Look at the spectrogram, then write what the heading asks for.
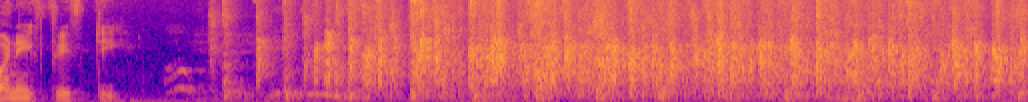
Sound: audience clapping

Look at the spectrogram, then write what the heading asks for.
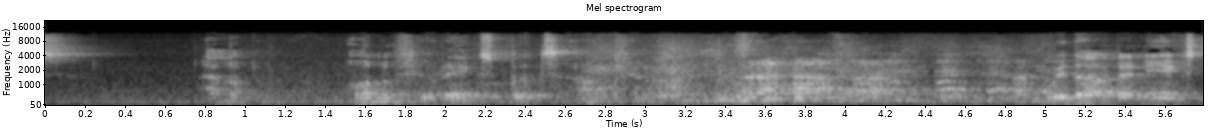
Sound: laughter

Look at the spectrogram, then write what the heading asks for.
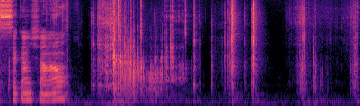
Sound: marbles rolling

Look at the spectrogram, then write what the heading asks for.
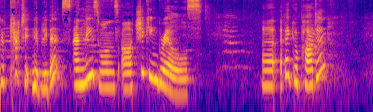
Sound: cat meow

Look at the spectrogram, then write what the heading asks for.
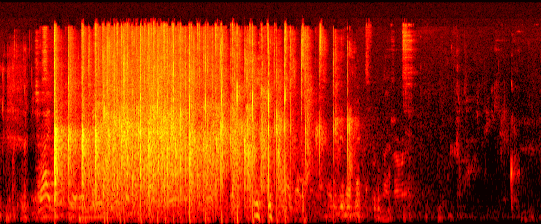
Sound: laughter; applause

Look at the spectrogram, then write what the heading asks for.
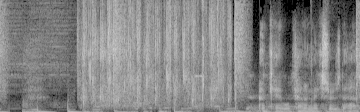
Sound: ice clattering

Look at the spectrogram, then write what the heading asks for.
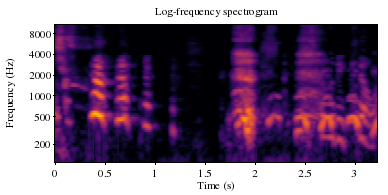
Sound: all laughing

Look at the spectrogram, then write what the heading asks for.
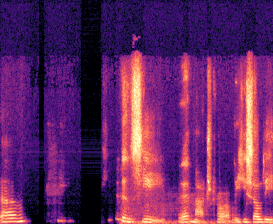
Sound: woman's Voice

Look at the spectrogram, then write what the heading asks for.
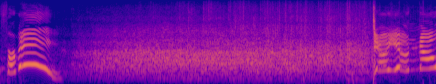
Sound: laughter

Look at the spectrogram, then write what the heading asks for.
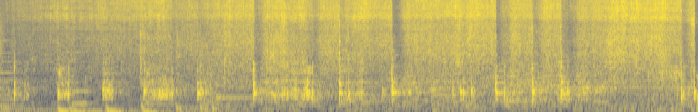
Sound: sizzling; spoon scraping

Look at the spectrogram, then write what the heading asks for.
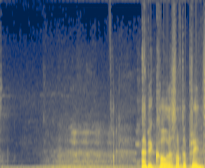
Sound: laughter

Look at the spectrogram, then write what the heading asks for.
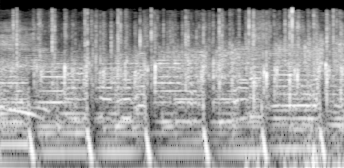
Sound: crowd clapping

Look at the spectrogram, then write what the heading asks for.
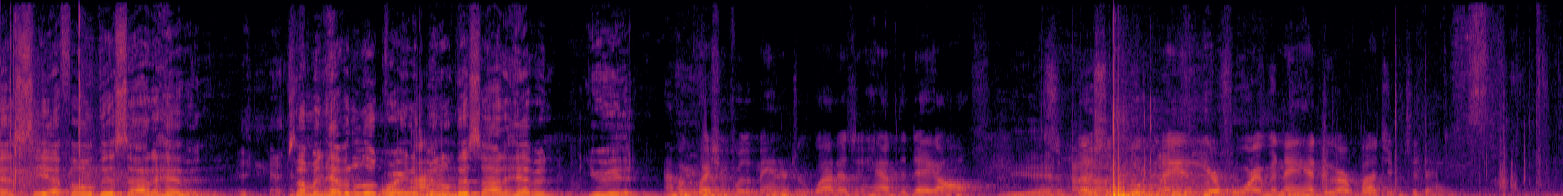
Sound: applause

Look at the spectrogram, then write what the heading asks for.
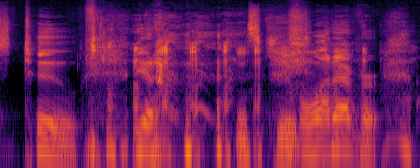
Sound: everybody laughing

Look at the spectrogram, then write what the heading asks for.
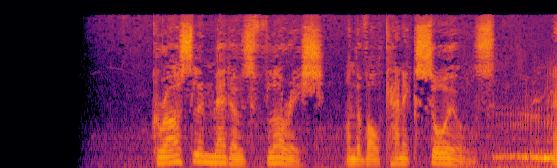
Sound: buffalo grunts

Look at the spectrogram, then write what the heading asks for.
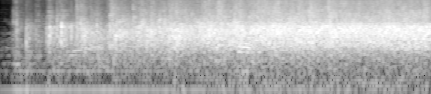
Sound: audience applause

